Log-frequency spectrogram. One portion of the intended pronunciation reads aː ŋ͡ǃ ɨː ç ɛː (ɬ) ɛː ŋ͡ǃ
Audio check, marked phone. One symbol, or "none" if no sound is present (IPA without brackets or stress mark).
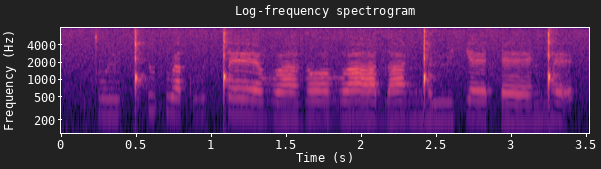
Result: ɬ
